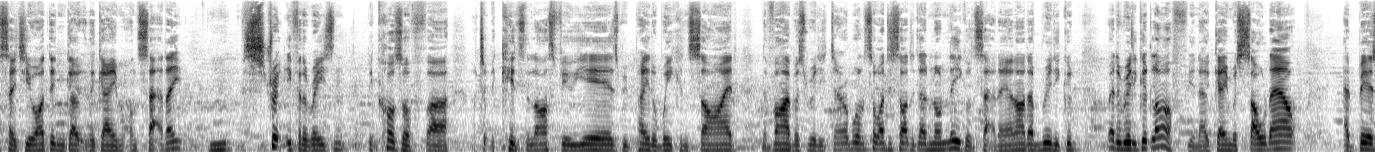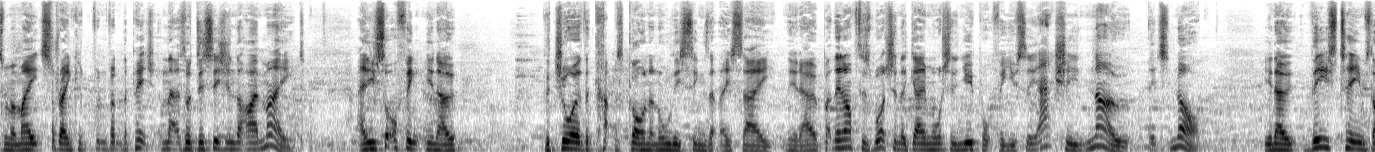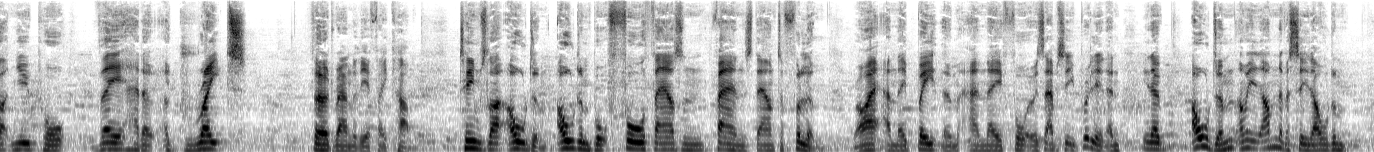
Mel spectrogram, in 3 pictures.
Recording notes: Stoke City Pre-Match Podcast From the Pub.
